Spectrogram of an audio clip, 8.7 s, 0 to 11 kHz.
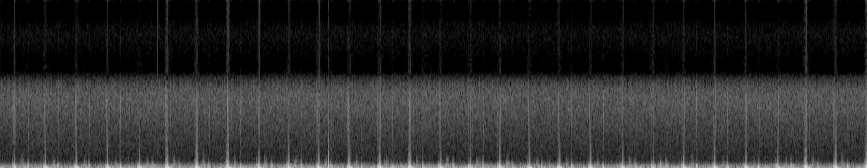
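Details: Cat heartbeat sound effect played to calm kittens: fast, steady low thumping at about 190 beats a minute, within a normal cat's 140–220 range.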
